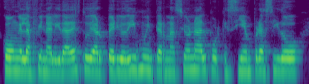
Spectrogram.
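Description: A Venezuelan woman in her forties, a journalist being interviewed, recalling her path in a reflective storytelling way and pausing to search for words. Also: on the high side, little pitch movement, a little mellow. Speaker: guest journalist. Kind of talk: relaxed conversational interview.

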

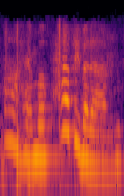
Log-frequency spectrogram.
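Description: A coquettish young dancer, a touch high, hissy old broadcast. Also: female voice, sing-song, measured pace, dull audio. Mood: coy. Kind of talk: 1940s radio comedy acting.

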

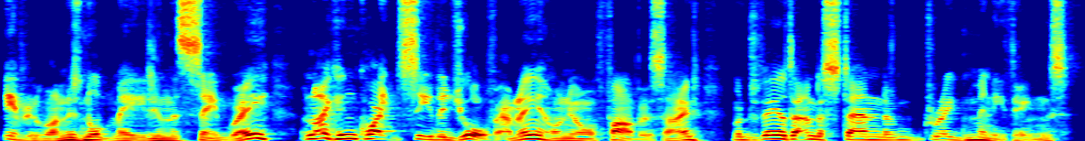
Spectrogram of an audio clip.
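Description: A man's voice: fairly high pitch, very animated, moderate pace, gravelly, a bit bright, breathy edge, pitched above the performer's own voice, full character voice. Man voicing a proud, haughty cavalry horse. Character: big proud Australian troop horse, male, haughty.

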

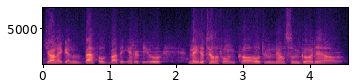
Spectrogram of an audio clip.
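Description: Deep-voiced radio drama narrator. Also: male voice, moderate pace. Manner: steady, formal storytelling. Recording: dull old radio recording with faint music.

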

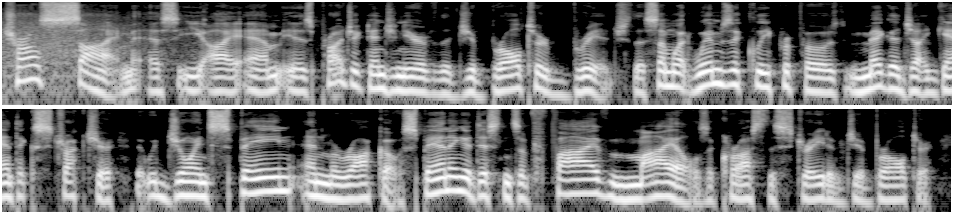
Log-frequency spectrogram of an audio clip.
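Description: A man hosting a podcast with scripted narration and short questions, speaking in a deadpan, deliberate, precise way. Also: medium pitch, vocal fry, no echo, studio quality. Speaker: podcast host and magazine editor.

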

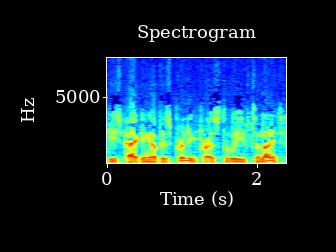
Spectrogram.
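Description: Man playing loyal colonial silversmith, deep voice, plainspoken, steady, old radio drama, slight hiss of noise. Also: fairly quick, natural voice.

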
